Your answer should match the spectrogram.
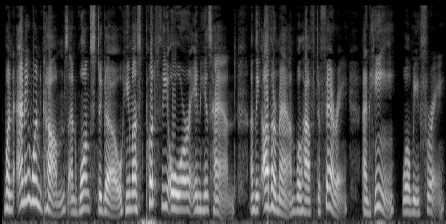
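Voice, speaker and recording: A woman voicing a gruff, irritable male devil in a storybook tale, blustering and grumbling. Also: mid-range voice, big pitch swings, unhurried, hardly any pauses, dry recording. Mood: scornful.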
